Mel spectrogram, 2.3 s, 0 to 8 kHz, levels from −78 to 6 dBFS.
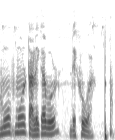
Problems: background sounds at intervals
